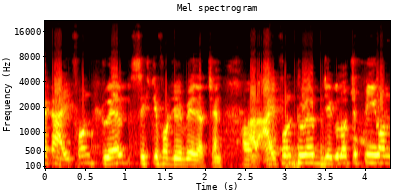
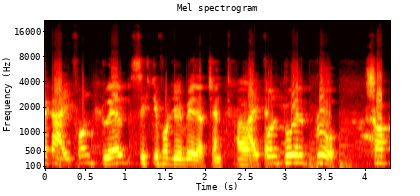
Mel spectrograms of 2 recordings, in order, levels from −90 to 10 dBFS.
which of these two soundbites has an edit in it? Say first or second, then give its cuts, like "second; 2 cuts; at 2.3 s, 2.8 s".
second; 1 cut; at 2.3 s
